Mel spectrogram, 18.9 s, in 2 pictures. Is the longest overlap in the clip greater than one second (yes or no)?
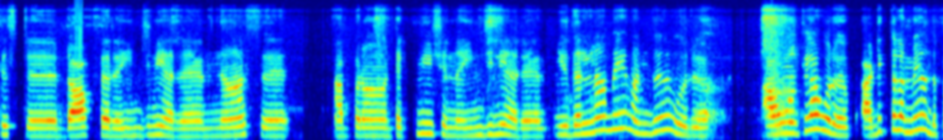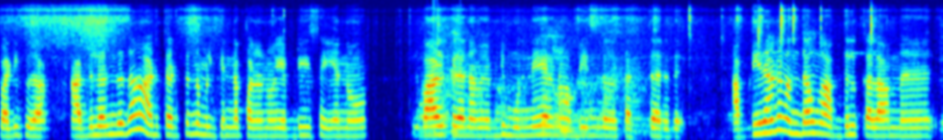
yes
